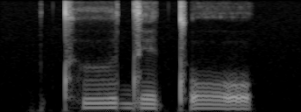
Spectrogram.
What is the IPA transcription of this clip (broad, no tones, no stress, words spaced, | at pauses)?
tʰɯdetʼoː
